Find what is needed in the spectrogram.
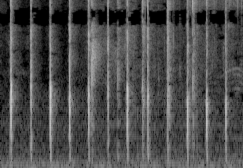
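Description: A person clapping hands in a steady run of single claps, about five a second.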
